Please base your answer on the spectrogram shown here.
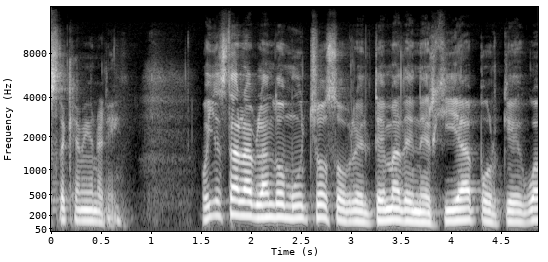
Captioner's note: speaking spanish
